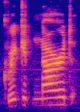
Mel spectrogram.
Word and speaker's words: Grignard: get to it the grignard reaction it's probably pronounced Cricket nard but really most of us aren't that German it's an amazing reaction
